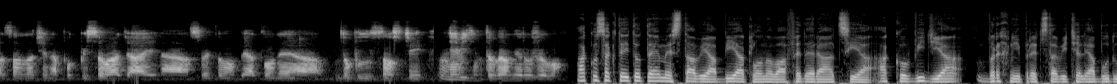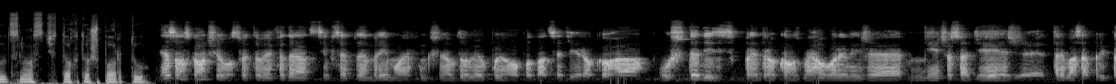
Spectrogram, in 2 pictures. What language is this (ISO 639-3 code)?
slk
